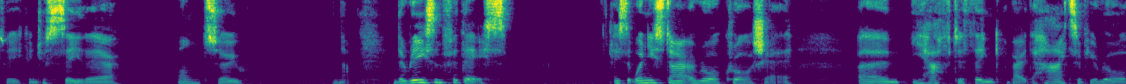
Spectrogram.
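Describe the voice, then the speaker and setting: With vocal fry and lively intonation, a woman speaks fairly slowly in a fairly low pitch, leaving long, frequent pauses. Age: 60s. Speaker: crochet teacher. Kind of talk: tutorial. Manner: halting.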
